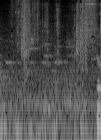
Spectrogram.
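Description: Clear plastic packaging crinkling and rustling irregularly as a bundled computer cable is pulled out of its bag by hand.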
